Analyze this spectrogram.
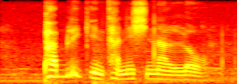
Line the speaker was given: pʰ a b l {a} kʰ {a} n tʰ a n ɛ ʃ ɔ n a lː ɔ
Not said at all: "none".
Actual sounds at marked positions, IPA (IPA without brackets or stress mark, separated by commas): i, i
